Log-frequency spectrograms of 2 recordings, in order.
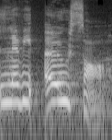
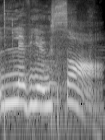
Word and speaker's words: Leviosa: take someone's and besides you were saying it wrong it's Leviosa not live you saw Emma Watson was the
